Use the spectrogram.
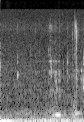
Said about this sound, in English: I'm going to have a sip of water here.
